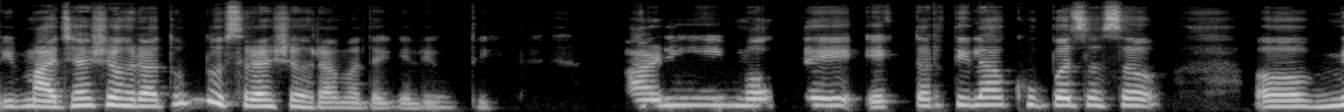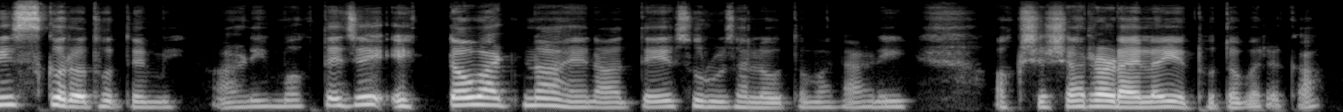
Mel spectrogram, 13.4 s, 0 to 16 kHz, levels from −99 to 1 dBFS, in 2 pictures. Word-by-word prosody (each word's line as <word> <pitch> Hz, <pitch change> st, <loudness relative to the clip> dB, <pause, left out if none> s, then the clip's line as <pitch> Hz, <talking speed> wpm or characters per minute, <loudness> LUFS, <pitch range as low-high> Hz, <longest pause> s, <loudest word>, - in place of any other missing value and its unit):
माझ्या 195 Hz, +3 st, +3 dB
शहरातून 225 Hz, +3 st, +2 dB
दुसऱ्या 245 Hz, -10 st, +3 dB
शहरामध्ये 160 Hz, -5 st, -4 dB
गेली 145 Hz, -1 st, -10 dB
होती. 165 Hz, 0 st, -17 dB, 0.7 s
आणि 230 Hz, +3 st, -2 dB
मग 220 Hz, 0 st, 0 dB, 0.2 s
ते 235 Hz, -, +1 dB, 0.3 s
एक 180 Hz, 0 st, -6 dB
तर 220 Hz, -, -2 dB
तिला 245 Hz, 0 st, 0 dB
खूपच 235 Hz, -2 st, 0 dB
असं 225 Hz, -2 st, +1 dB, 0.5 s
अ, 180 Hz, -, -1 dB, 0.2 s
मिस 245 Hz, +6 st, +4 dB
करत 190 Hz, -7 st, +7 dB
होते 180 Hz, -1 st, -4 dB
मी. 170 Hz, 0 st, -9 dB, 0.3 s
आणि 180 Hz, +4 st, -8 dB
मग 195 Hz, 0 st, -7 dB
ते 225 Hz, -, +3 dB
जे 250 Hz, +4 st, +3 dB
एकटं 220 Hz, +3 st, +2 dB
वाटणं 235 Hz, -1 st, +3 dB
आहे 185 Hz, -6 st, -2 dB
ना, 165 Hz, -1 st, -6 dB
ते 180 Hz, +2 st, -2 dB
सुरू 190 Hz, -2 st, -4 dB
झालं 175 Hz, -2 st, -5 dB
होतं 155 Hz, +1 st, -7 dB
मला 170 Hz, +2 st, -11 dB
आणि 180 Hz, +2 st, -7 dB, 0.5 s
अक्षरशः 175 Hz, +2 st, -1 dB
रडायला 175 Hz, -3 st, +6 dB
येत 175 Hz, -3 st, +1 dB
होतं 155 Hz, -, -6 dB
बरं -, -, -8 dB
का. -, -, -9 dB
195 Hz, 175 wpm, -25 LUFS, 175-230 Hz, 0.7 s, करत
